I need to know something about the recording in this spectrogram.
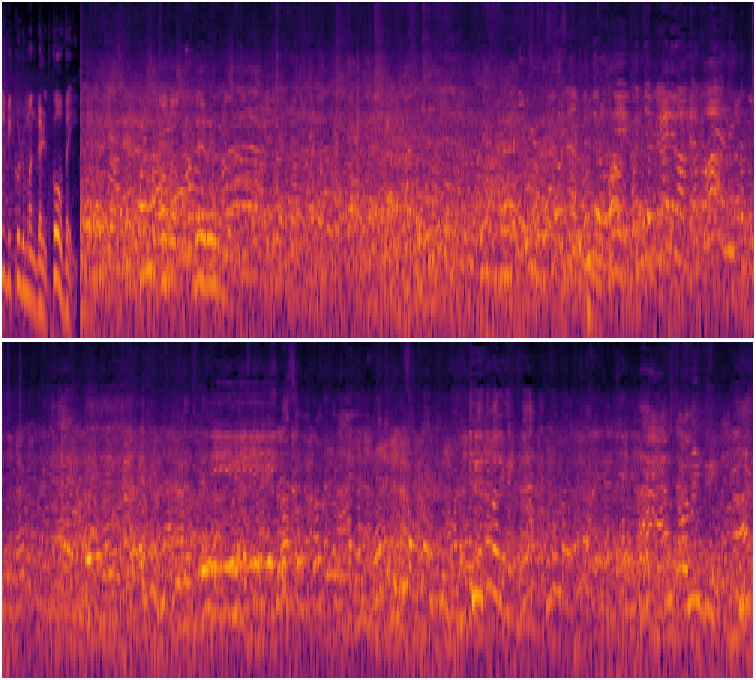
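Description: A crowd of people talks and shouts over one another close by.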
